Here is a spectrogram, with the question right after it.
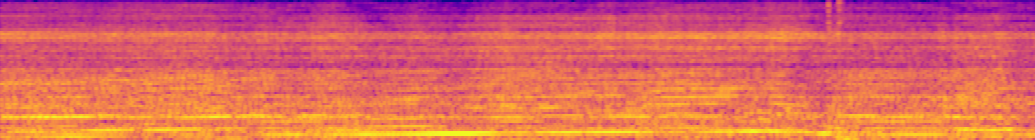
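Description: A car in a sim racing game drifts at a steady high rev, its engine note rising and falling as the throttle shifts, with tire squeal faintly underneath, loud and continuous, with no talking.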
